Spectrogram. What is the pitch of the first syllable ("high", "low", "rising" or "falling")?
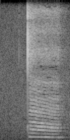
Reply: low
